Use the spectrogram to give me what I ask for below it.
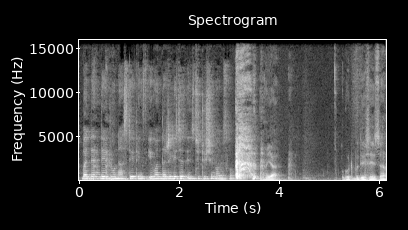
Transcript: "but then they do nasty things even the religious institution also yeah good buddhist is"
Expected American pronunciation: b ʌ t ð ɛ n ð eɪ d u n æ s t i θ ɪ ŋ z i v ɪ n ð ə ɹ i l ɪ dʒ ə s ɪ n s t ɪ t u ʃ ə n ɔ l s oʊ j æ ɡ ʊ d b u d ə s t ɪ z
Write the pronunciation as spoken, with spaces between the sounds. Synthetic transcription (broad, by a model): b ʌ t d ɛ n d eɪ d u n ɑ s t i t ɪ ŋ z i v ɪ n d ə ɹ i l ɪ dʒ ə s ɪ n s t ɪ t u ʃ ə n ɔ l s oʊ j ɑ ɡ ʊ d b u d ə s ɪ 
